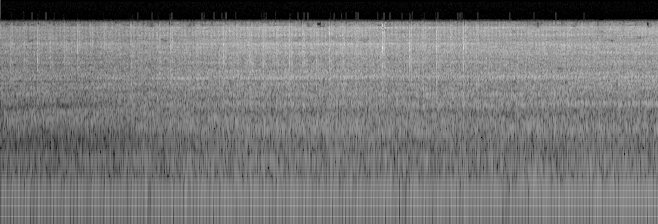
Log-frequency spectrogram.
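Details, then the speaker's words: Farmall Cub tractor that had been spitting and sputtering, idling after Seafoam was added to the fuel tank: deep, even low four-cylinder thrum, about four beats a second, no misses; runs smoothly and responsive. "I'm not dissatisfied with how it's running with the seafoam in it pretty responsive"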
